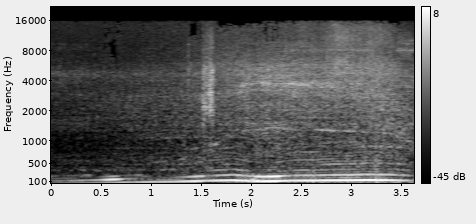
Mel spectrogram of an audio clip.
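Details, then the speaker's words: BMW 335i N54 twin-turbo on a road test after swapping cylinder 3 and 1 injectors for a misfire, previously not building boost: engine note climbs smoothly with strong steady pull; turbos coming onto boost normally. "oh boy i hope you guys just heard that let me let me try to do it again for you that definitely sounds like boost to me"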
